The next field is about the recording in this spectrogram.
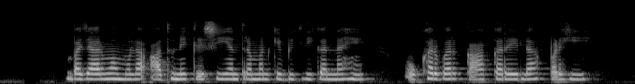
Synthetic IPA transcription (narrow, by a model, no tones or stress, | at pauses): bɐd͡ʒaːɾmãmʊlaʔaːd̪ʱʊnɪkːɾɪʃijə̃nt̪ɾəmənkebɪkɾikɐɾnɐɦẽ | oːkʰəɾbɐɾkaːkəɾeːlapəɽɦiː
